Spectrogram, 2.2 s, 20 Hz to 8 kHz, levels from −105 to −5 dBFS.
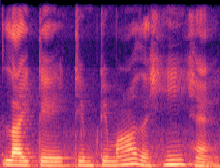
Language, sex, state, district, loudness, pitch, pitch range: Hindi, female, Uttar Pradesh, Lucknow, -20 LUFS, 190 Hz, 175-200 Hz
